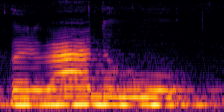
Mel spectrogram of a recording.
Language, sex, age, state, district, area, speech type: Maithili, female, 45-60, Bihar, Darbhanga, rural, spontaneous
